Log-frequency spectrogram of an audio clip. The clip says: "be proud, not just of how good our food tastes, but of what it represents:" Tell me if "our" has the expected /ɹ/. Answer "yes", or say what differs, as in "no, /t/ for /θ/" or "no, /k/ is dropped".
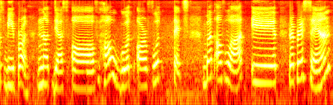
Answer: yes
